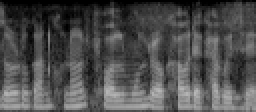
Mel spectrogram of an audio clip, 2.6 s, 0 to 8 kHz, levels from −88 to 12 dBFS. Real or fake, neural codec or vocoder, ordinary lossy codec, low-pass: real; none; Opus, 32 kbps; 7.2 kHz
